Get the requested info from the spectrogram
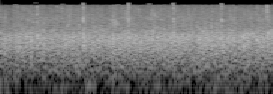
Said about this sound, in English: And healthcare workers, we owe them gratitude. We owe them everything, because you don't know what they have to go through on a day in and day out, you know? So, yeah, I'm going to give a little applause praise there. Praise to them.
